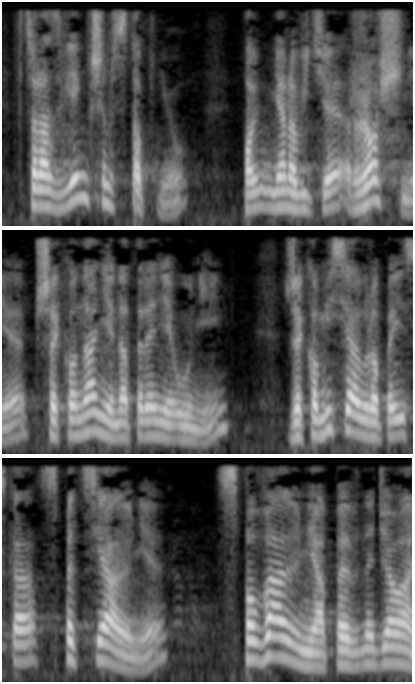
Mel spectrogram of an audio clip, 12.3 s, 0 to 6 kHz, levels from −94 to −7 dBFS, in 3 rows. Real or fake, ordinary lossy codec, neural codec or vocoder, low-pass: real; MP3, 48 kbps; none; 5.4 kHz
